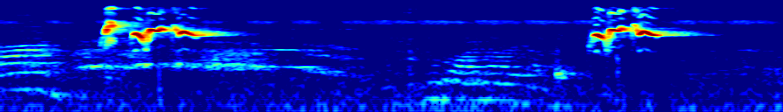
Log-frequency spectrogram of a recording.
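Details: Sooty-headed bulbul in lively fighting mode, used to lure others: two bright gurgling phrases about two and a half seconds apart, with softer low chattering and a steady high ticking in the background.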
